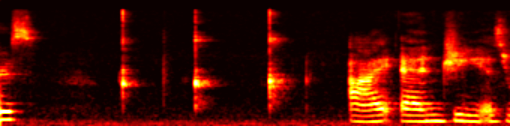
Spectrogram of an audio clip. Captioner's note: clicks tongue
